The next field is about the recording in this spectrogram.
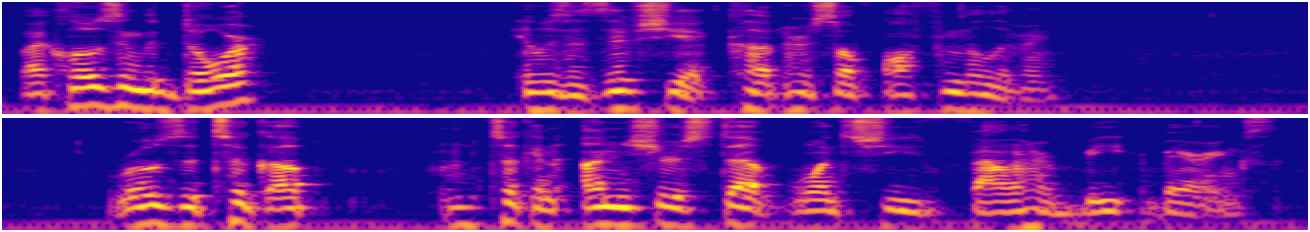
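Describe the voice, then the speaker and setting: Low-key suspense narrator, man over background noise. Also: normal speed, long pauses. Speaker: streamer reading a visual novel aloud. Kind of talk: dramatic storybook narration with casual asides.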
